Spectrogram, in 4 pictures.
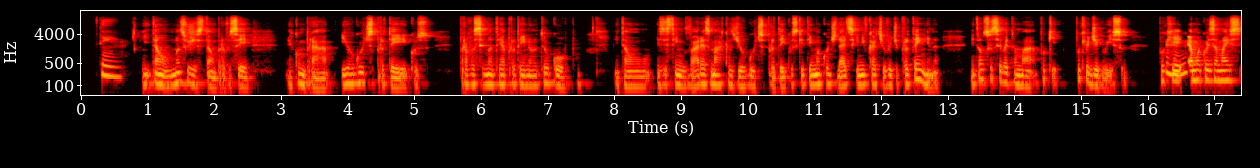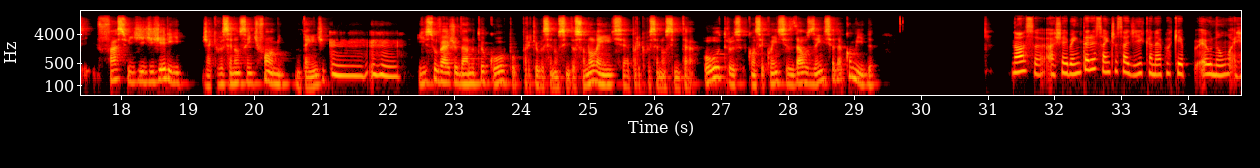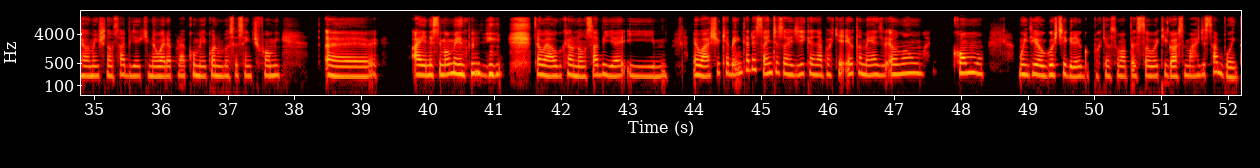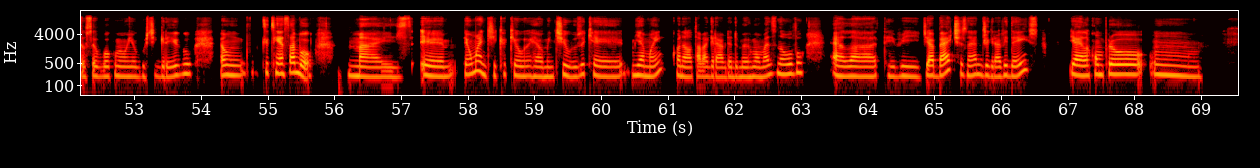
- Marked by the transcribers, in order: "iogurtes" said as "iorgutes"; other background noise; tapping; laughing while speaking: "momento, assim"
- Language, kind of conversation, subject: Portuguese, advice, Como posso saber se a fome que sinto é emocional ou física?
- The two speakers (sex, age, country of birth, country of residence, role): female, 20-24, Brazil, United States, user; male, 30-34, Brazil, Portugal, advisor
